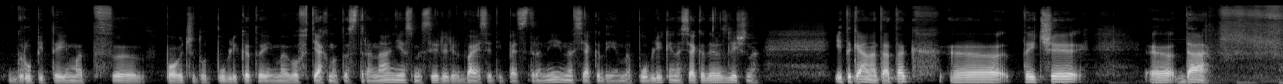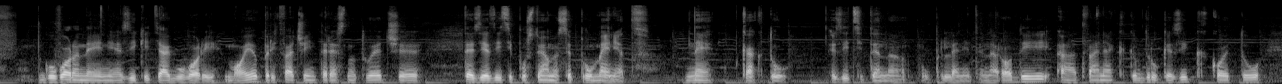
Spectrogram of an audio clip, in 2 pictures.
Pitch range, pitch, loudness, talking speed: 90-105 Hz, 95 Hz, -20 LUFS, 140 wpm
